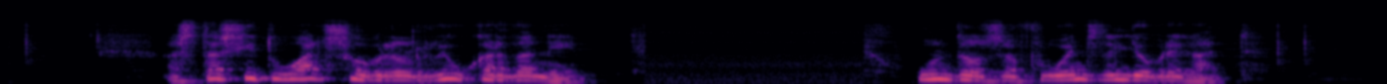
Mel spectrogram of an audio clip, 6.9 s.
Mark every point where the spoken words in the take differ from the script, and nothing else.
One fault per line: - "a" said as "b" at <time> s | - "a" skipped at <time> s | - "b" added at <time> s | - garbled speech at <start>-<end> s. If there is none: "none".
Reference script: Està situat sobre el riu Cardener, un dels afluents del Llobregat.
none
